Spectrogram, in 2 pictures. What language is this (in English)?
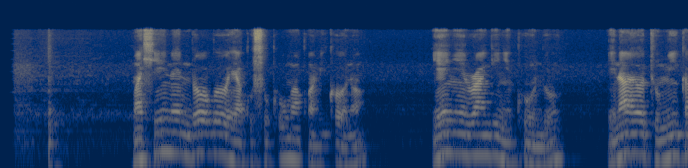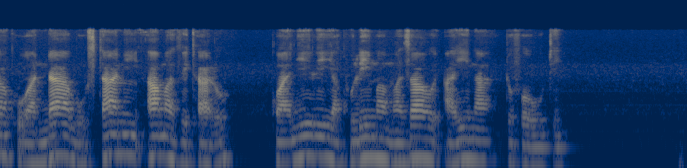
Swahili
